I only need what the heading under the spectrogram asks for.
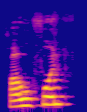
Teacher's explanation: واو ساکن سے پہلے زبر، یہاں پہ واو لین ہوگی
